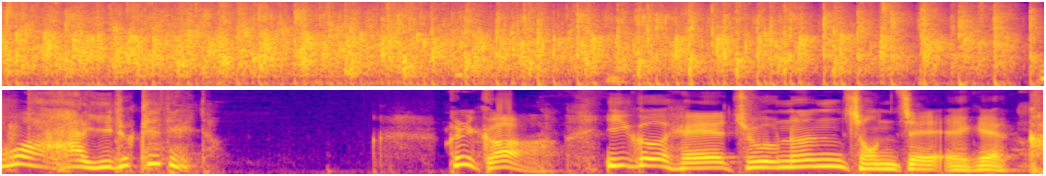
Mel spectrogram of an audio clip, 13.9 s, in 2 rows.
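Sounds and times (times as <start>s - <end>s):
audience applause: 0.0s - 7.4s
speech: 7.0s - 8.4s, 10.0s - 13.8s.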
